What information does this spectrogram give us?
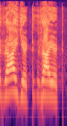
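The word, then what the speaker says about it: riot: इसको आपको बोलना है RA को बोलना है पहले रायट, ये इसको बोला जाता है रायट।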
